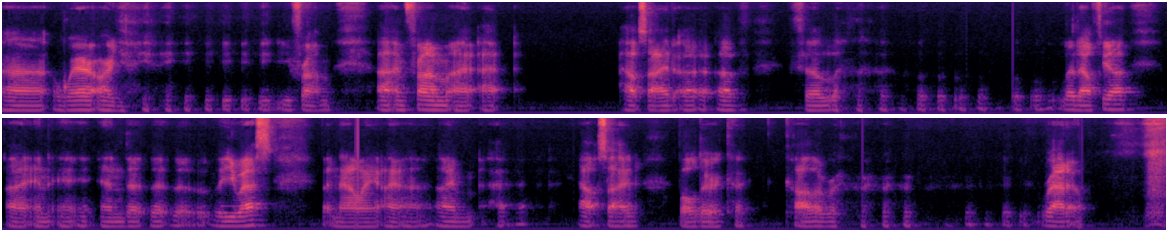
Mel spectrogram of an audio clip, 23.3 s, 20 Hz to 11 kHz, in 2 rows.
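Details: Adult man, a speech-language pathologist, with lifelong persistent stuttering for 26 years, beginning at age eight; his stutter involves repetitions and blocks and varies in severity; stuttering.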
